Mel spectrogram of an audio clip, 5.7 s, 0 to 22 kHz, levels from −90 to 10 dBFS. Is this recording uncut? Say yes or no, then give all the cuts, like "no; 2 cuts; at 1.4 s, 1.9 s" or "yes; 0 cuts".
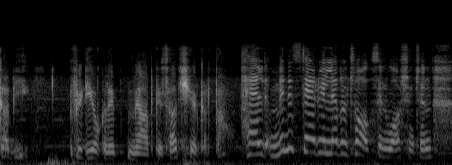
no; 1 cut; at 2.9 s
